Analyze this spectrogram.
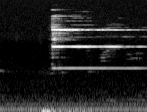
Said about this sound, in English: Oh, just the bell!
